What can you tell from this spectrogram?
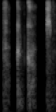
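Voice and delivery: voiceless muttered curse; whispered grumble. Real, not acted. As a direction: breathe it under your breath. Sees police car.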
